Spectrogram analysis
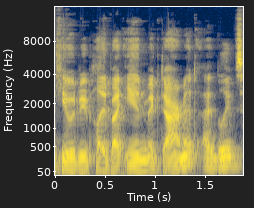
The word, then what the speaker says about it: McDiarmid: I think he would be played by Ian McDiarmid, I believe is how you say his name.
